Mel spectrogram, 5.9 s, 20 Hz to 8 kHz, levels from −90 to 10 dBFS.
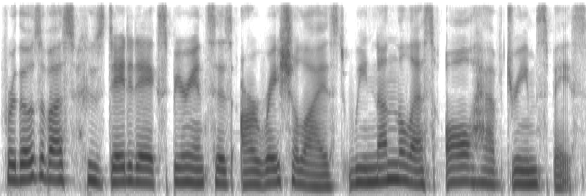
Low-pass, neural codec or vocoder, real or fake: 7.2 kHz; none; real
